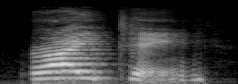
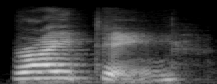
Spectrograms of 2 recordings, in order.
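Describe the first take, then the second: First: The middle T is pronounced clearly. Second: The same.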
